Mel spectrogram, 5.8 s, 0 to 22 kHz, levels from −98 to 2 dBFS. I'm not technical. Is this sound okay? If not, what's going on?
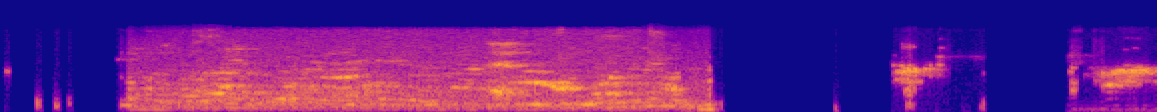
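No. The voice drops almost to silence from 0 to 0.64 s and again from 3.55 s to the end. This is likely speech suppressed in double talk: the call's echo canceller mistook the talker for echo while both sides spoke at once, and muted the talker.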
